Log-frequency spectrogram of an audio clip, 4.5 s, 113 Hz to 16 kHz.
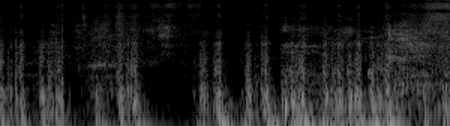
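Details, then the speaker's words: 2026 VW Saveiro Extreme: dull, uneven clunks, about four a second, from the right passenger seatback rocked with excessive play, suspected source of a creak while driving; the driver's seat has no play. "Hoje que eu fui que eu fui perceber que eu acho que é isso aqui, provavelmente aqui, esse banco como tá. Ele tá com uma baita de uma folga aqui, ó, um encosto."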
